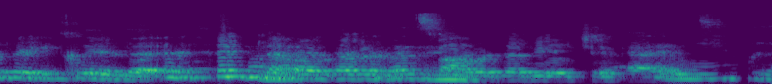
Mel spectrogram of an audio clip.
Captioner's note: chuckles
